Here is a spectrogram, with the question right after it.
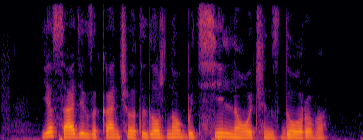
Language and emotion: Russian, neutral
